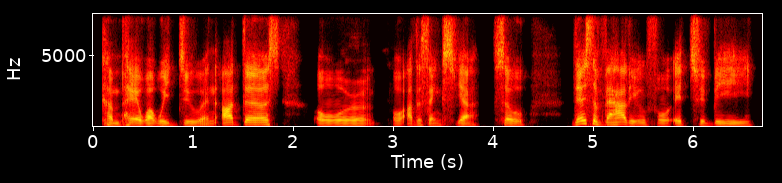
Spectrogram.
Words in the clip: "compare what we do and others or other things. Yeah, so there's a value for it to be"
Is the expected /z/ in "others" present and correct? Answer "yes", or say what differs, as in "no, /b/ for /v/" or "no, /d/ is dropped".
no, /z/ is dropped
